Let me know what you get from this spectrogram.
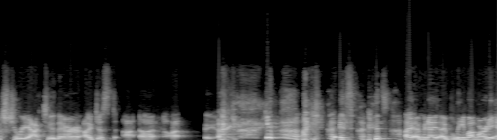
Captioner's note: laughs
